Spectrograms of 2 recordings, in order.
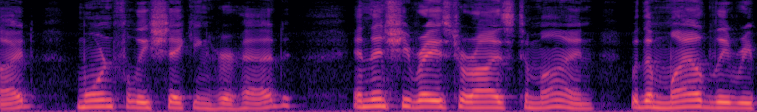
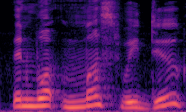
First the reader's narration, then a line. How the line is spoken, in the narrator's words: cried I passionately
